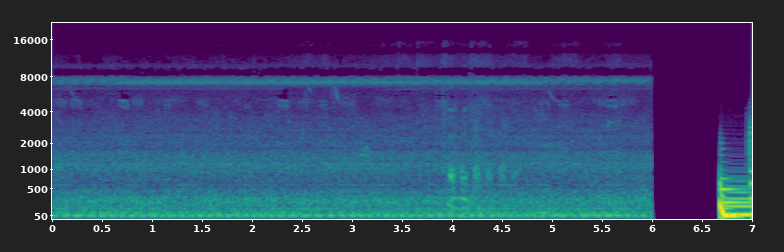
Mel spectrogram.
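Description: Outdoor ambience with a steady high-pitched insect drone and a low rumble, and a short call about four seconds in. It cuts out about six seconds in, and loud electric guitar music starts just before the end.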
